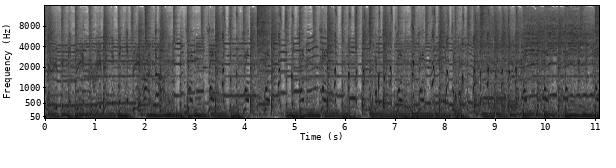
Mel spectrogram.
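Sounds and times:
hip-hop beat and bassline: 0.0s - 10.6s
turntable scratching: 3.4s - 9.7s.

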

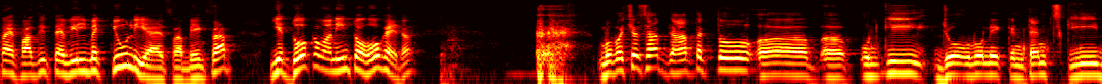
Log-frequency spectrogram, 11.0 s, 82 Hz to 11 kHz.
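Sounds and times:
person clearing throat: 5.4s - 5.9s.

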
